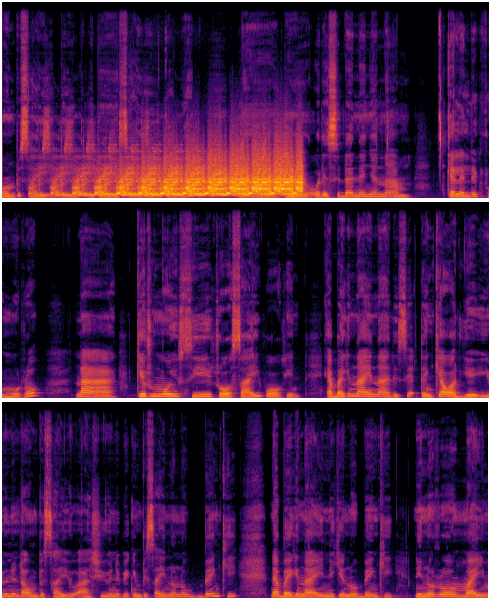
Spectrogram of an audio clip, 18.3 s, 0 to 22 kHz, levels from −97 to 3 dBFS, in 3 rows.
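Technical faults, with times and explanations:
0.33–3.86 s, feedback echo between two devices: the speech returns every third of a second or so and builds, peaking about 14 dB above the speech, as a second nearby device replays and recaptures it. Unlike a single room echo, the repeats grow thinner and ringing instead of fading.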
